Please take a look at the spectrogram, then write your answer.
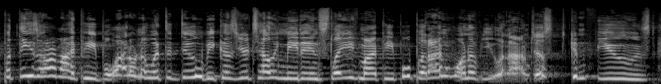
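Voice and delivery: high, pleading and torn; confused plea. Acted. Moses pleading with Pharaoh, high and distressed. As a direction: beg Pharaoh to understand.

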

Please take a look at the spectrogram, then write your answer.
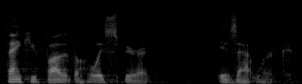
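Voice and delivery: soft prayer fading away; quiet prayer. Acted. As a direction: pray softly, letting it fade.

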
